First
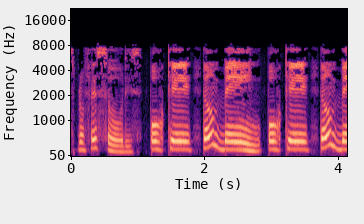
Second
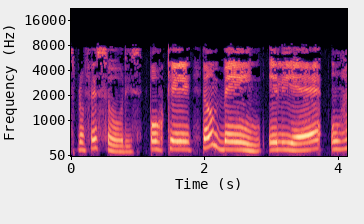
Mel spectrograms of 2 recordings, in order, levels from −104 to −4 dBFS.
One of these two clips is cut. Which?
first; 1 cut; at 2.9 s

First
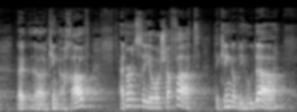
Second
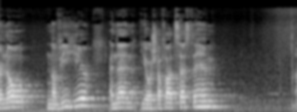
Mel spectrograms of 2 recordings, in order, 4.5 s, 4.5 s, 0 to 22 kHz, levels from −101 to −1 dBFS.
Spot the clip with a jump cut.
first; 1 cut; at 1.9 s

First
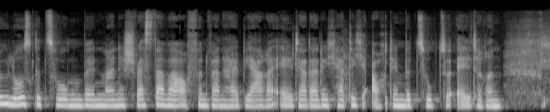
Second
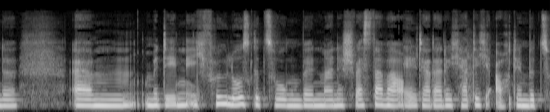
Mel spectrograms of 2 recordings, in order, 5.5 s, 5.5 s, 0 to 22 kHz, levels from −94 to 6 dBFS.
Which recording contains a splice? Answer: second; 1 cut; at 4.0 s

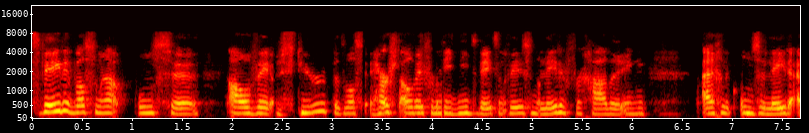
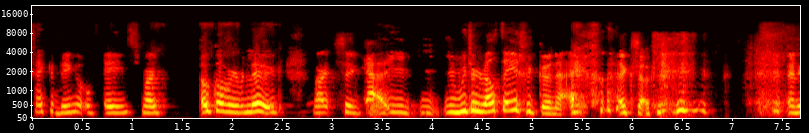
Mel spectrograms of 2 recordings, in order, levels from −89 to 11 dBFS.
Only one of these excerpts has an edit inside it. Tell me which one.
first; 7 cuts; at 2.0 s, 2.4 s, 3.3 s, 4.1 s, 4.8 s, 5.1 s, 6.7 s

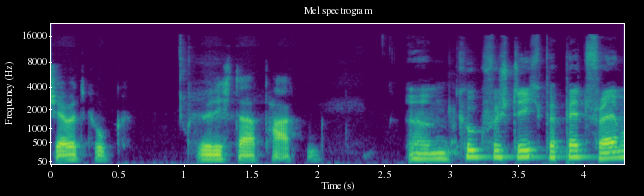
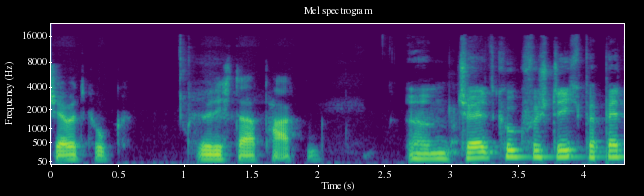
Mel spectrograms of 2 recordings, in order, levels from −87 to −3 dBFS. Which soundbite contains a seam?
first; 1 cut; at 3.0 s

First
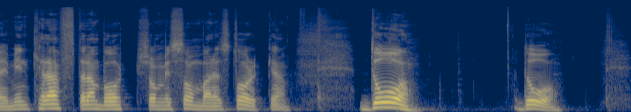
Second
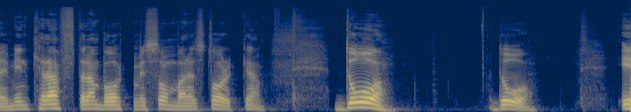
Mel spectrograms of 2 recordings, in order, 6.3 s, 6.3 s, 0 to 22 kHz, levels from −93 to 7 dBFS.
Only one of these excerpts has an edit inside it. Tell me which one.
second; 1 cut; at 1.3 s

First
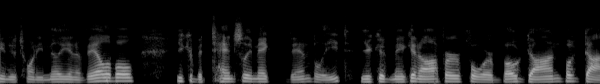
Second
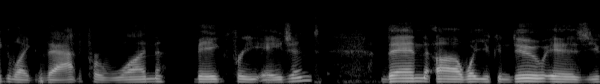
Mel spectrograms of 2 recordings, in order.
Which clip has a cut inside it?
first; 2 cuts; at 2.7 s, 3.6 s

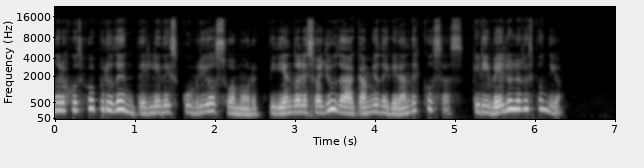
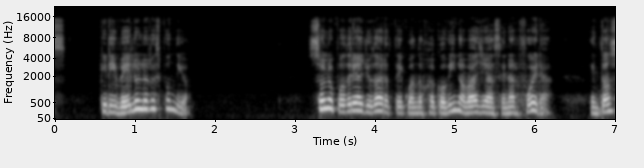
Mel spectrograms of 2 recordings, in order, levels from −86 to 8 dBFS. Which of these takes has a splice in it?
first; 2 cuts; at 2.6 s, 5.2 s

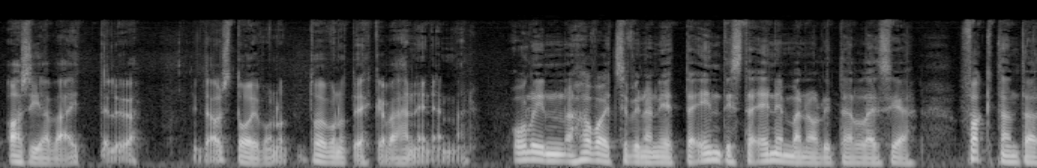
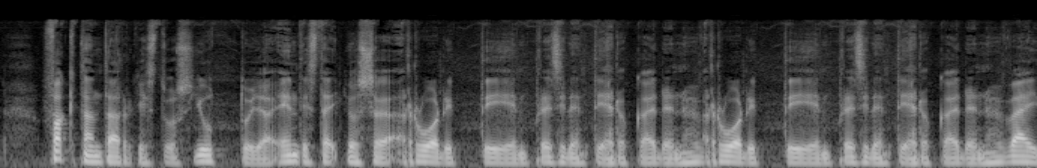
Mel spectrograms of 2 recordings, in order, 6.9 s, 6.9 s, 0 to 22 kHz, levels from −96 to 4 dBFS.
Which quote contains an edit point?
second; 2 cuts; at 2.2 s, 4.7 s

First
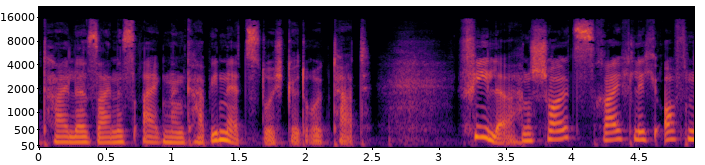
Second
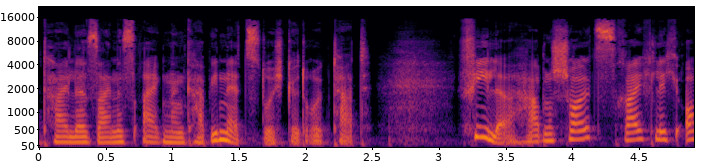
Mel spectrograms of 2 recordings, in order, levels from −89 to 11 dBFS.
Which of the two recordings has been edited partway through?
first; 1 cut; at 3.6 s

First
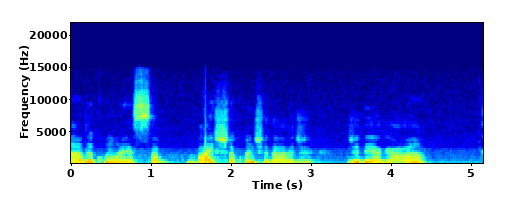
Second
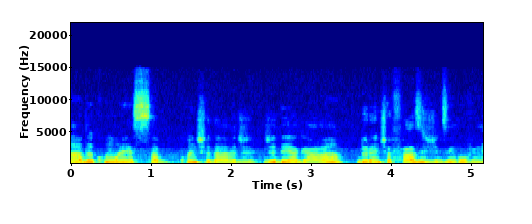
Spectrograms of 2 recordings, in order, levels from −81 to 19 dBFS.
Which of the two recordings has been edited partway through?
second; 3 cuts; at 1.4 s, 2.4 s, 3.5 s

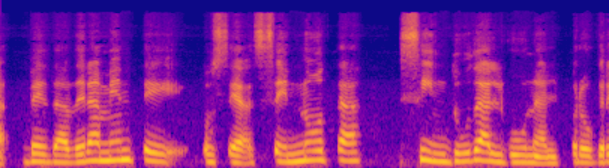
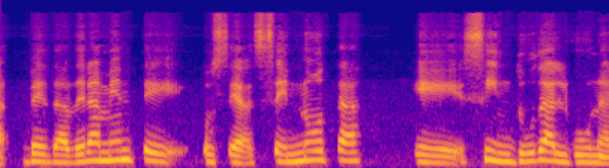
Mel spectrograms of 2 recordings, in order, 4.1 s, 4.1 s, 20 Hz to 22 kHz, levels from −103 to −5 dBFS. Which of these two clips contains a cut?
first; 1 cut; at 2.7 s

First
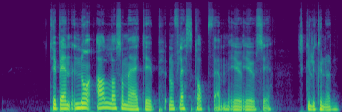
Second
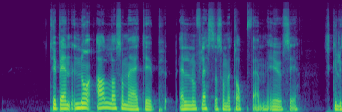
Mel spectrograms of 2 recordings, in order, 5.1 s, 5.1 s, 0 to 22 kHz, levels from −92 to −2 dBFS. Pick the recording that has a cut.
first; 3 cuts; at 2.5 s, 2.9 s, 3.6 s

